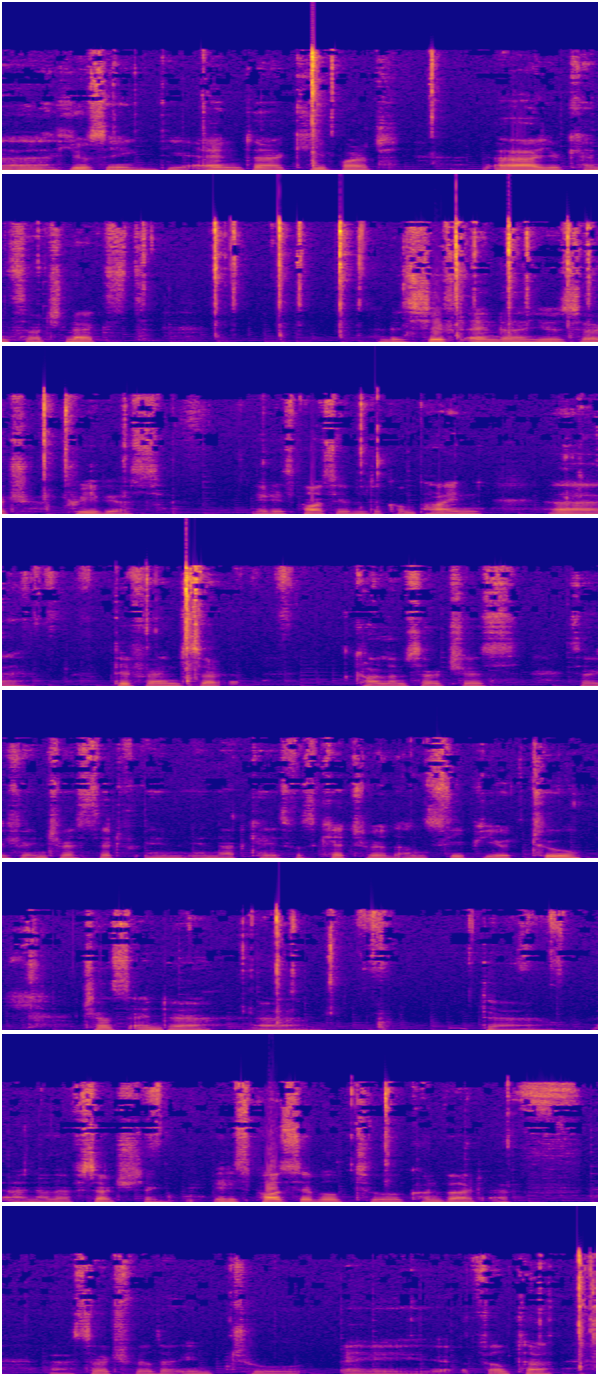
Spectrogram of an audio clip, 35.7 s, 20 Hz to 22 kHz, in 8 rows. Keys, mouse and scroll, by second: 7.7 shift+Return, 24.2 shift+Return, 35.5 ctrl+Return.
